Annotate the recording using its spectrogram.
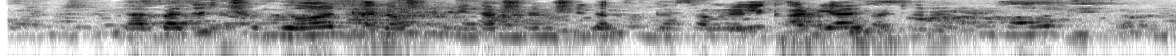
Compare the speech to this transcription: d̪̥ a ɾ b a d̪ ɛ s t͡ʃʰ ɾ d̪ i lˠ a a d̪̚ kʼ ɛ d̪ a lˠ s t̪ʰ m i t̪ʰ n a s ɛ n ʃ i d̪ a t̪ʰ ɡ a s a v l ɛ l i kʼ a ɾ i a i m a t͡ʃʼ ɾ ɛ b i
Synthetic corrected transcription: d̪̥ a ɾ b a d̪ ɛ s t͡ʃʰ ɾ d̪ i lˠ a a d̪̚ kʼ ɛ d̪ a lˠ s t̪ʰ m i n a ʃ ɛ n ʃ i d̪ a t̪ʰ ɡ a s a v l ɛ l i kʼ a ɾ i a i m a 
